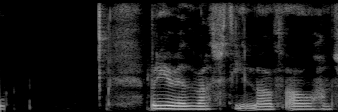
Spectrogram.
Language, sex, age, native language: Icelandic, female, 11, Icelandic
